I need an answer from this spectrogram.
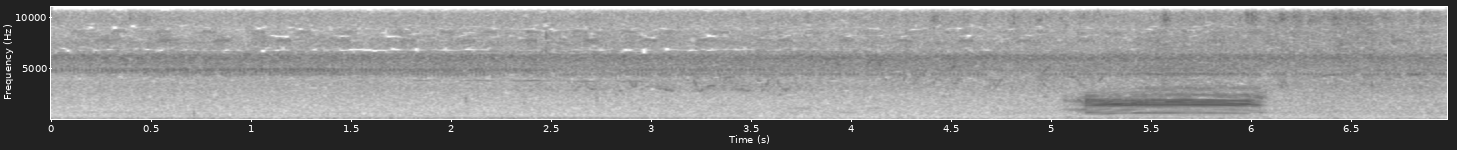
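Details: A sheep out on a field, quiet for several seconds of low rural noise before one short, strong, quavering bleat near the end.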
